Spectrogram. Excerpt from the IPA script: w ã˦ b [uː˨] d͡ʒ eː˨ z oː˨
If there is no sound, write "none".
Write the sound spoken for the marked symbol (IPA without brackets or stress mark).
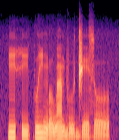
uː˨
